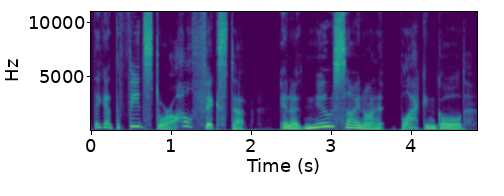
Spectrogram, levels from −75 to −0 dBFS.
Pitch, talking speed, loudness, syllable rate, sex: 250 Hz, 210 wpm, -17 LUFS, 4.6 syllables/s, female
